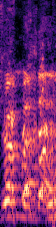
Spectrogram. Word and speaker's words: Ramadan: Well, first of all, pronounce it. He said Ramadan. It's Ramadan.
